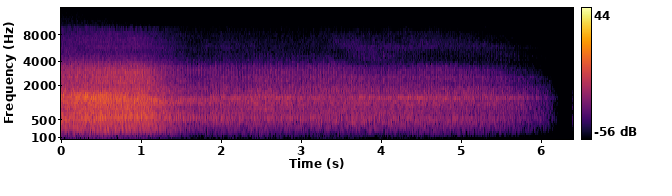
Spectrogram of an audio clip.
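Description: A motor vehicle passing outdoors, loudest in the first second and then fading into a steady low background hum that cuts off suddenly at the end.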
